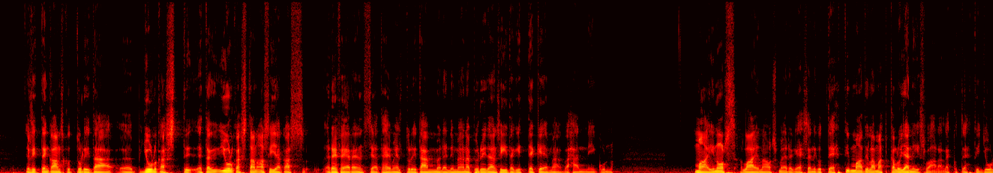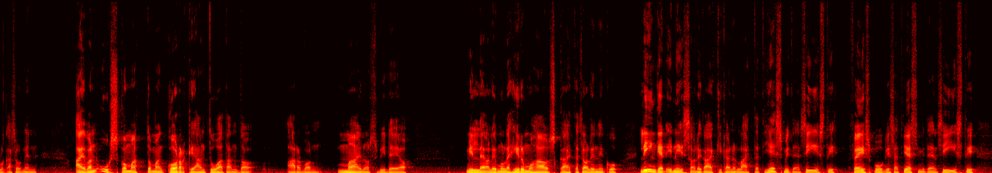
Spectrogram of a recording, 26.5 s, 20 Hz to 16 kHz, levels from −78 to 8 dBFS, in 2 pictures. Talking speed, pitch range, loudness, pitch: 140 wpm, 95-115 Hz, -26 LUFS, 100 Hz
